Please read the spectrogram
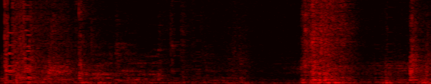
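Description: Two short rustling scrapes of objects being handled, one at the start and one about a second and a half in.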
